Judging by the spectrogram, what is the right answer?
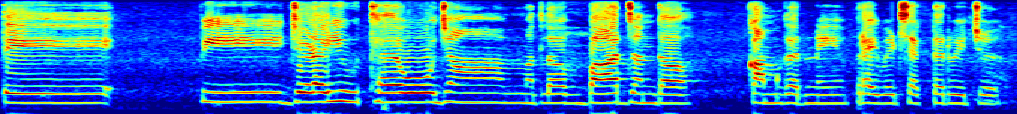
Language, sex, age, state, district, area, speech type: Dogri, female, 30-45, Jammu and Kashmir, Udhampur, urban, spontaneous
